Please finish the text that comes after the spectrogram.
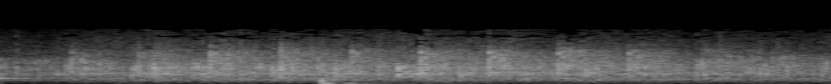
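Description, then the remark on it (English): A crowd claps steadily and fairly loudly for a men's core group invited to come forward at a religious gathering. A dense wash of many hands applauds at once for several seconds, with no one speaking over it. “Please give them a round of applause.”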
